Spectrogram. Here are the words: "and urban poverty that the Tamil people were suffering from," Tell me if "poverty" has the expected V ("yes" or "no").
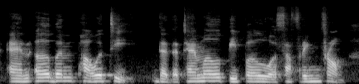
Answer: no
